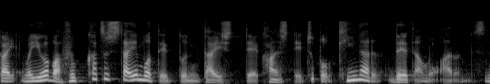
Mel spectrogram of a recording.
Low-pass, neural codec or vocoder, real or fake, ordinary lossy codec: none; codec, 16 kHz, 2 kbps, FunCodec, trained on LibriTTS, 25 frames a second; fake; none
